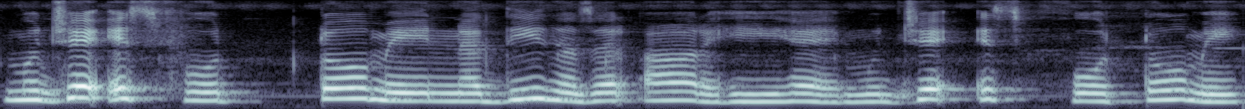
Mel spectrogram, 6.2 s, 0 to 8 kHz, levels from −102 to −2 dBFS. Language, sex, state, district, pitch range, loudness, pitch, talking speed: Hindi, female, Madhya Pradesh, Umaria, 215-275 Hz, -19 LUFS, 235 Hz, 125 wpm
